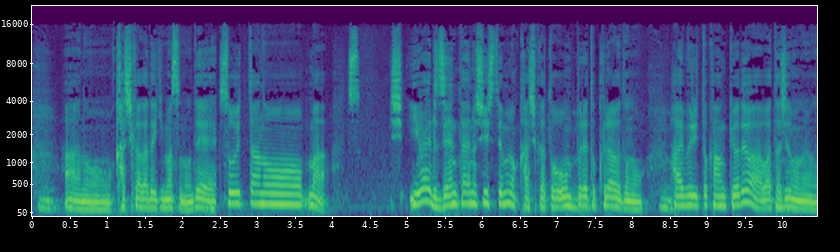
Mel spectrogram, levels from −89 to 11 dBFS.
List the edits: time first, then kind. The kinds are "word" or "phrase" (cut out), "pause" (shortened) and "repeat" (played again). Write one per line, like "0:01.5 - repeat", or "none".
0:02.4 - phrase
